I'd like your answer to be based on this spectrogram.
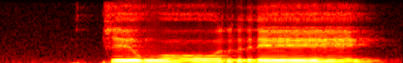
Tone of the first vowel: low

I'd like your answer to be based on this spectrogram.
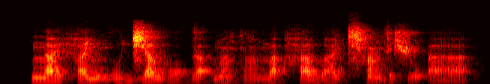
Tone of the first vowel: falling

